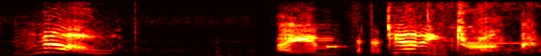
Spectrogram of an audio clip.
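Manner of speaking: high, emphatic denial; tipsy mock indignation. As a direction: protest playfully, pitch leaping up. Denies being drunk, getting drunk.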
